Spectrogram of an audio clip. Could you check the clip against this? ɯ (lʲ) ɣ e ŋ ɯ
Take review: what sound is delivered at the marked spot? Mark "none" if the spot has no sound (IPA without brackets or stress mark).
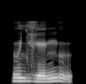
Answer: lʲ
